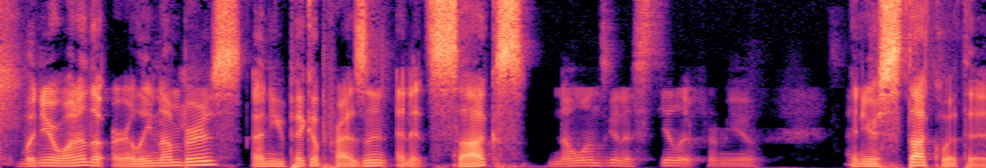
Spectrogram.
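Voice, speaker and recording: A man with a normal speaking voice talks at a fairly quick pace and medium pitch, with ordinary pitch variation and big swings in loudness, in a dry, close sound with no echo on a very clean recording over a silent background. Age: 20s. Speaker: podcast host. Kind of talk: casual chat.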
